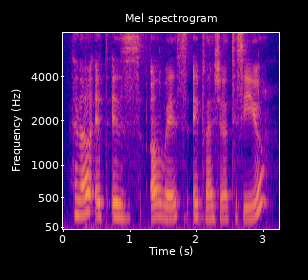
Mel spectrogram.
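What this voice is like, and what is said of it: Exaggerated fake French accent. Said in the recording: “In a really fake French accent.”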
